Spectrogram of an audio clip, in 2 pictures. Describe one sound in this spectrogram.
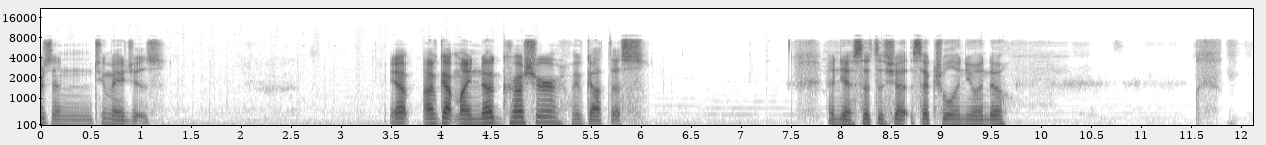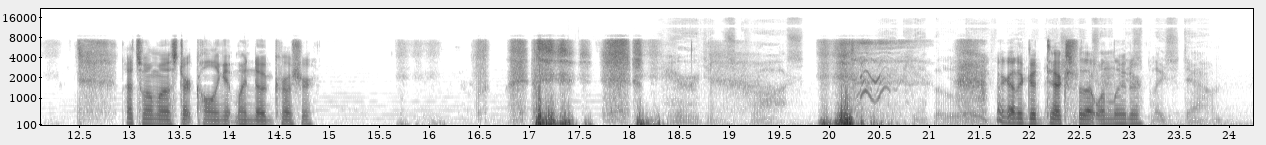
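A young man talks with animation close to a microphone, in short bursts with pauses.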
